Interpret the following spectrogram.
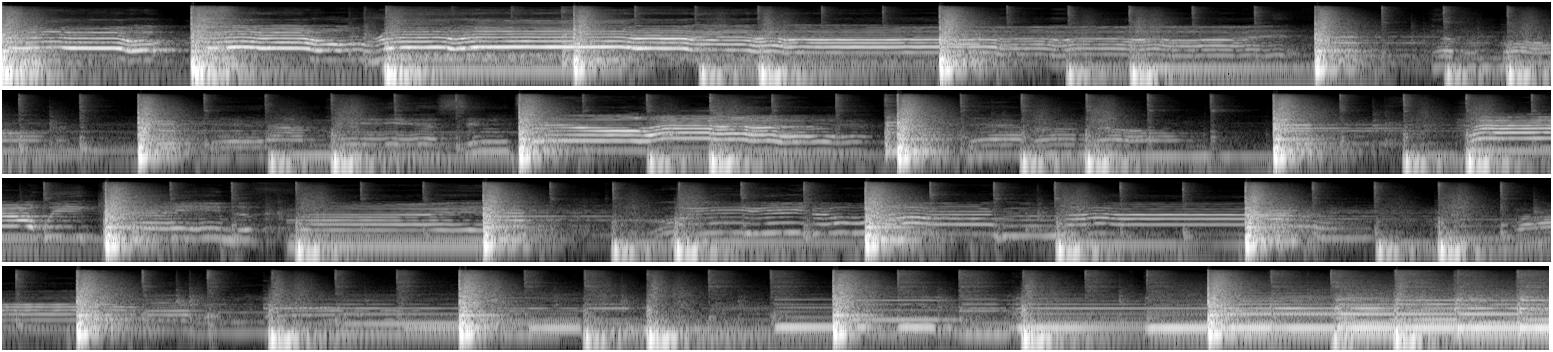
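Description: Live acoustic-guitar and drum-kit music, the drummer keeping a steady beat on kick, snare and rims. Over it a man sings long, wavering runs with vibrato.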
